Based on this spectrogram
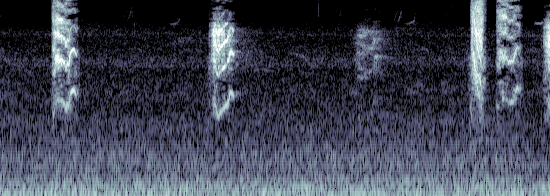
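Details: Female double-collared seedeater call meant to get males singing: brief, bright, high chirps spaced irregularly, one alone, then another after a second, ending in a close cluster of three, with low hiss between.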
